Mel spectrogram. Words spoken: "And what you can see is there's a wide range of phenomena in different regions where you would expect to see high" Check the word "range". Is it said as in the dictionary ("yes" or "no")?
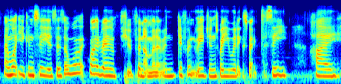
no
